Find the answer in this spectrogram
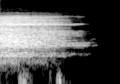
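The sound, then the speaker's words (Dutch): A deep exhale during a breathing exercise, blown out after a slow, full breath in: one long, airy rush of breath that starts strong and gradually fades away over about a second and a half. “Naar jouw navel, maak jezelf heel groot, blaas je maar helemaal op. En dan word je doorgestroomd en je blaast uit.”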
